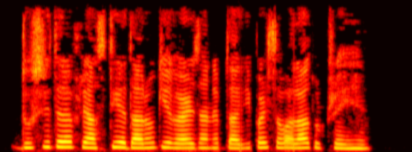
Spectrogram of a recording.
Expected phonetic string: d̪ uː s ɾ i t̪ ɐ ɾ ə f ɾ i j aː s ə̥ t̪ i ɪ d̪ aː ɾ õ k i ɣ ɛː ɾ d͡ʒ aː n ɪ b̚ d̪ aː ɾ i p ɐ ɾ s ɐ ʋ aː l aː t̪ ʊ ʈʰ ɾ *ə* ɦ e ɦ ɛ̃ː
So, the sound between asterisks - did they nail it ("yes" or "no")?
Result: no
